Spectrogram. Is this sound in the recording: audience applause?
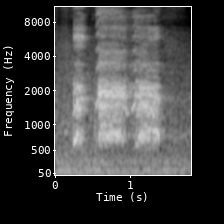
no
